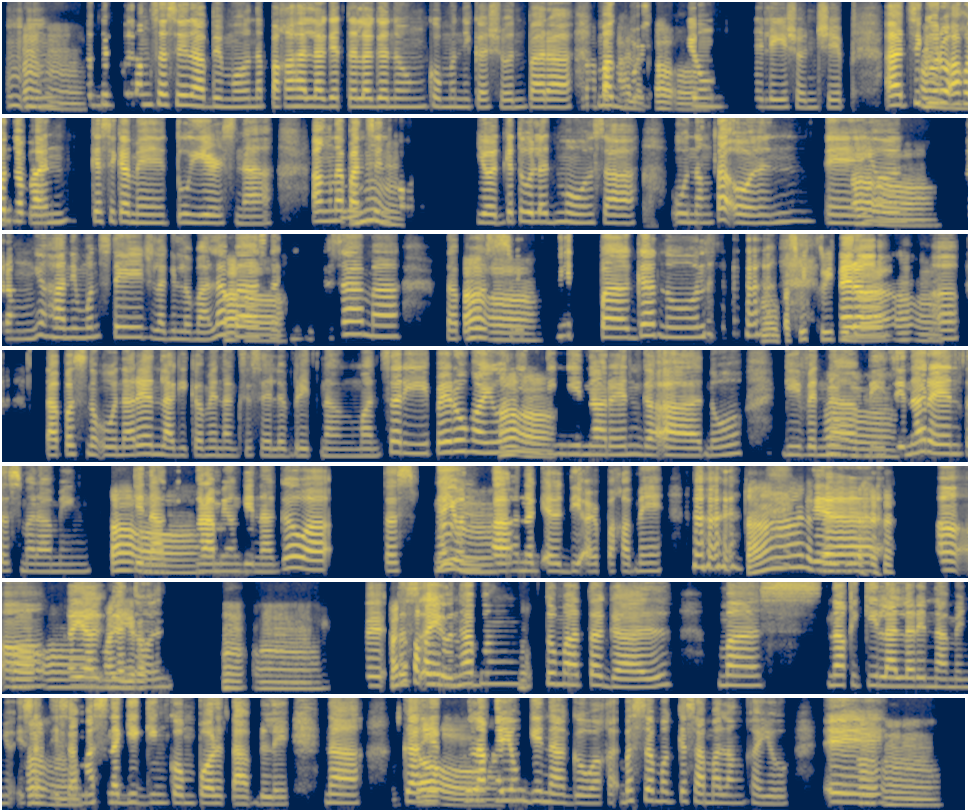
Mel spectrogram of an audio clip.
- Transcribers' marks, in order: in English: "honeymoon stage"; laugh; laugh
- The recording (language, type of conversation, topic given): Filipino, unstructured, Paano mo hinaharap ang mga pagbabago sa inyong relasyon habang tumatagal ito?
